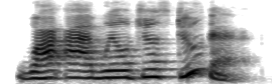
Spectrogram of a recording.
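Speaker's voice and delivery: slow put-on American accent, best attempt. Answering a request to speak in an American accent: put-on American accent. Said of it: "That's about as much American accent as I can get".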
